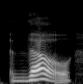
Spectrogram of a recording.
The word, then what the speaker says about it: though: And in though, the o u g h makes an o sound. Though, like go or no. Rhymes with so.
